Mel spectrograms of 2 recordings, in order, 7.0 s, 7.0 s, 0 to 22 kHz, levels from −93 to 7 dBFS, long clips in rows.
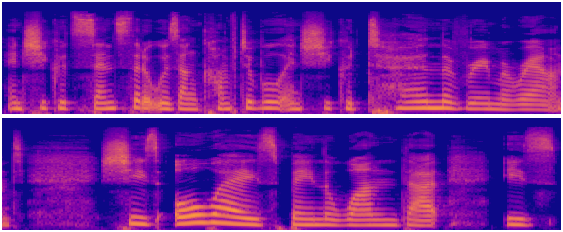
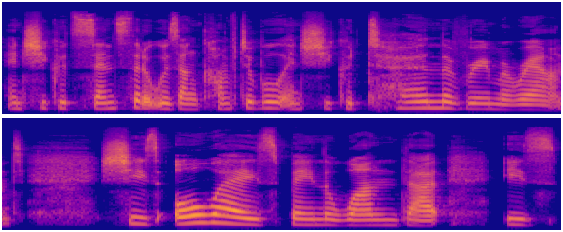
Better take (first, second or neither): first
